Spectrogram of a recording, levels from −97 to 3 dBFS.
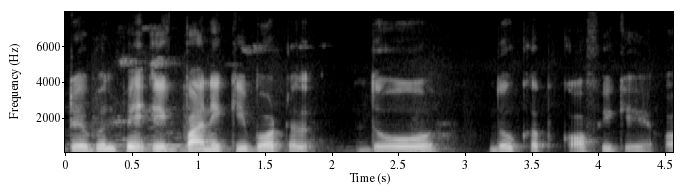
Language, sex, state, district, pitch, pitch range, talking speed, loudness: Hindi, male, Assam, Sonitpur, 105 Hz, 100-115 Hz, 170 wpm, -23 LUFS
